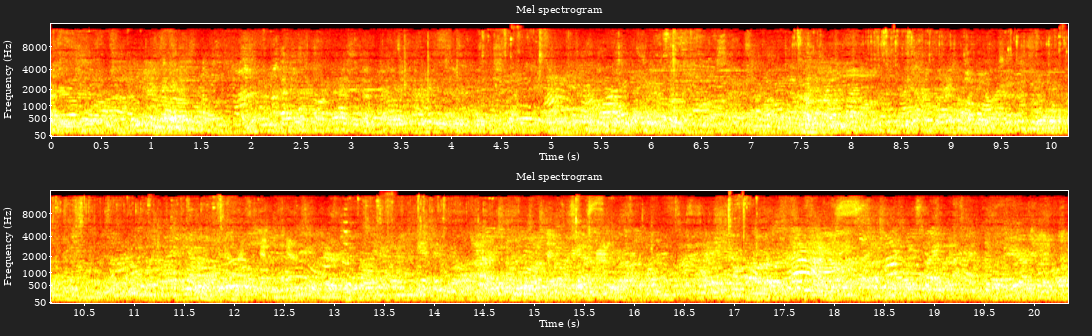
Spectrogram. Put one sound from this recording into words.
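A crowd of men and women chatters all around in a large room.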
